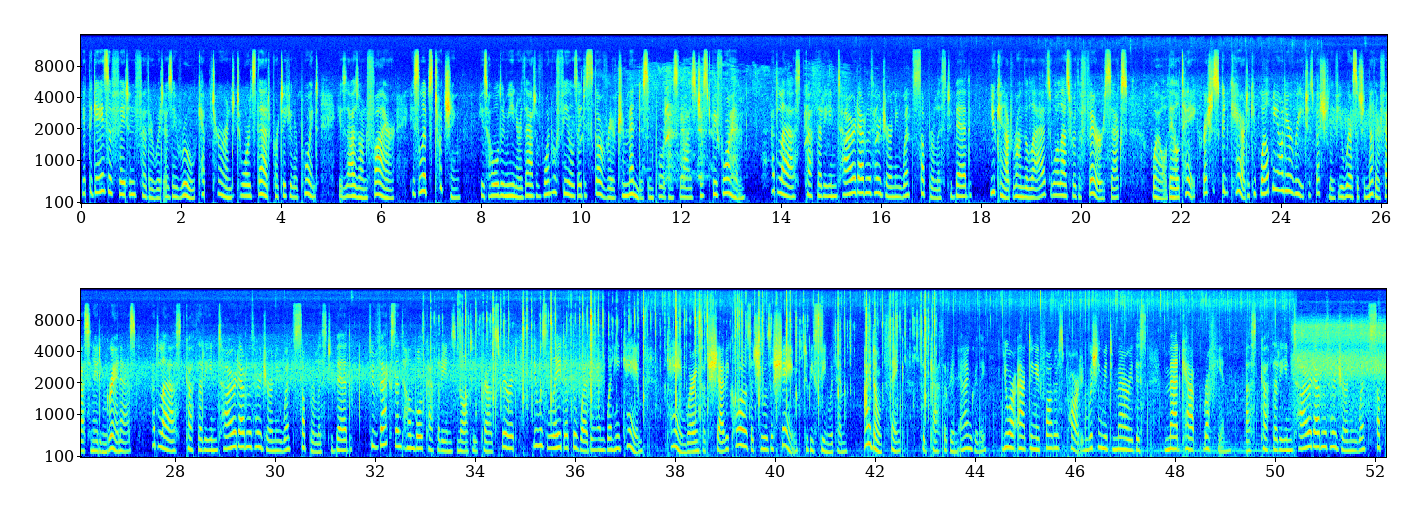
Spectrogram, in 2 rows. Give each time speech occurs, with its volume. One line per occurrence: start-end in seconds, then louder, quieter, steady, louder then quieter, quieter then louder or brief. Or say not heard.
0.0-52.1 steady.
